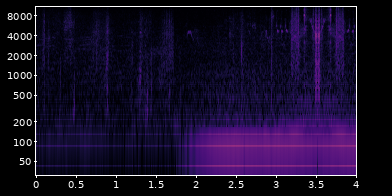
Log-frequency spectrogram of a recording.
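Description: Soft footsteps on a floor, then a deep, steady low hum comes in about two seconds in and becomes the loudest sound.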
